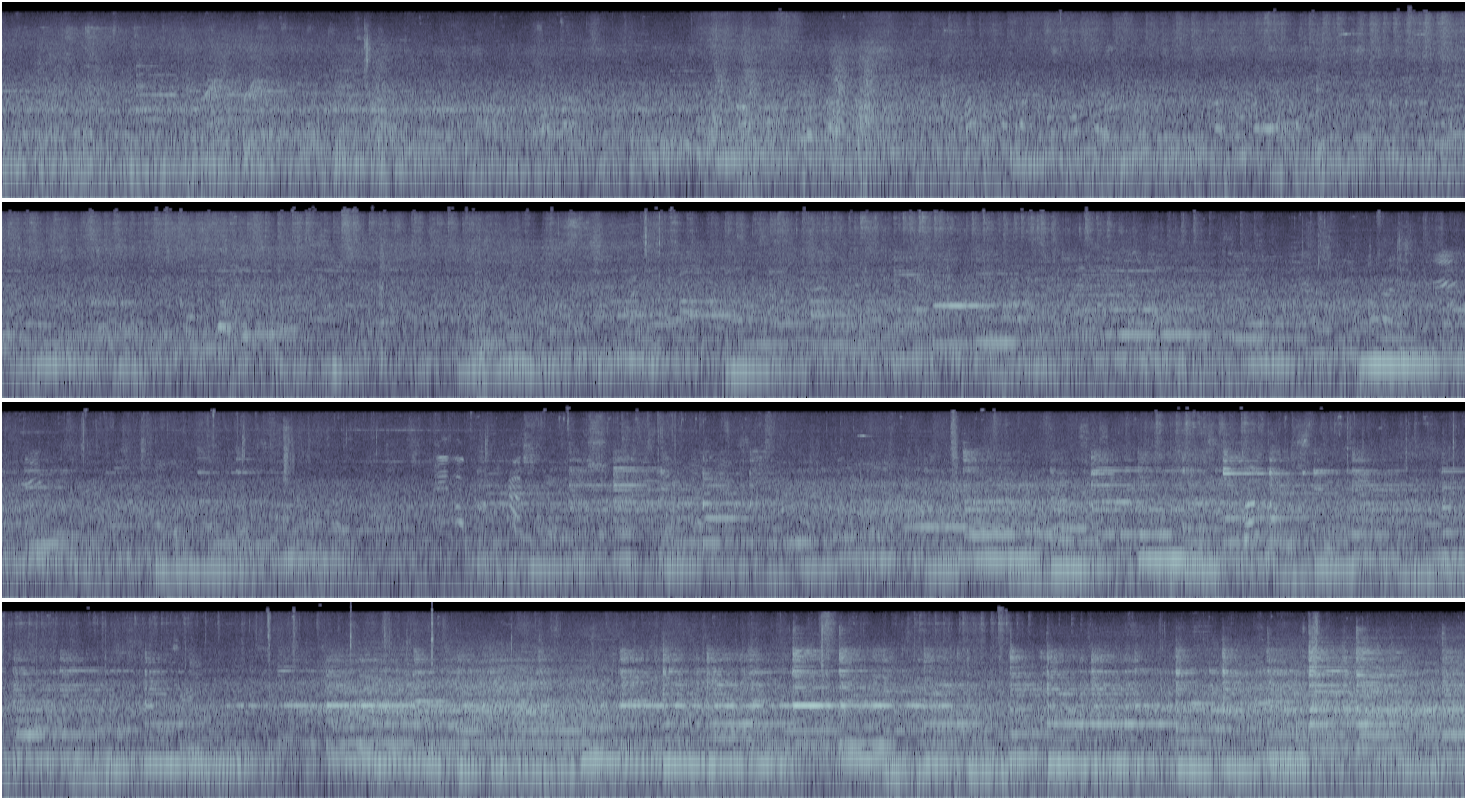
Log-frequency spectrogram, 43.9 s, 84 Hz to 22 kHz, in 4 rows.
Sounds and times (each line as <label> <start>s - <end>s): crowd 0.0s - 43.8s
streetcars 0.0s - 43.8s
traffic 0.0s - 43.8s
guitar through cheap amplifier 9.5s - 43.8s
